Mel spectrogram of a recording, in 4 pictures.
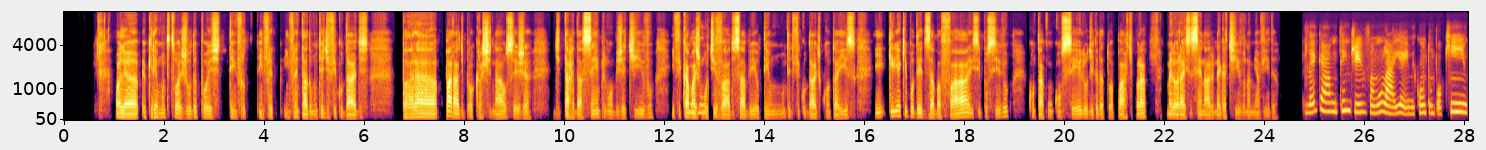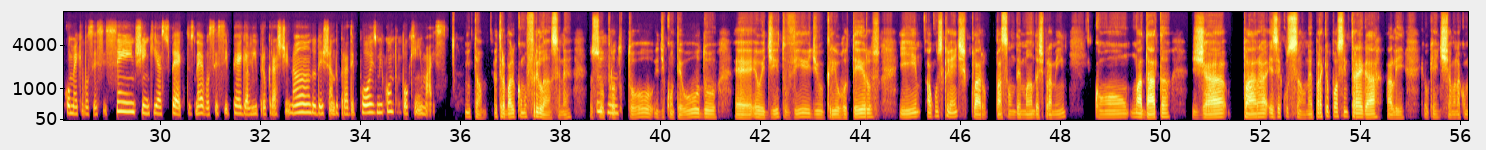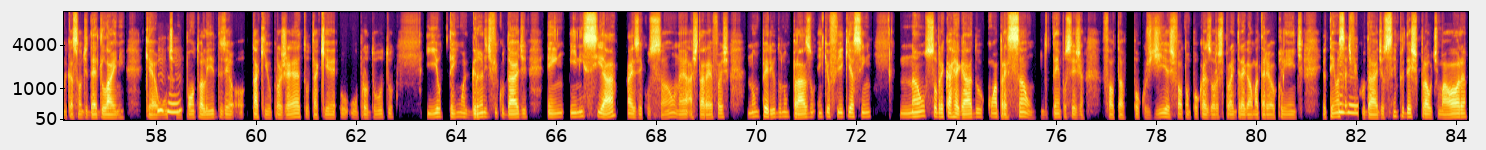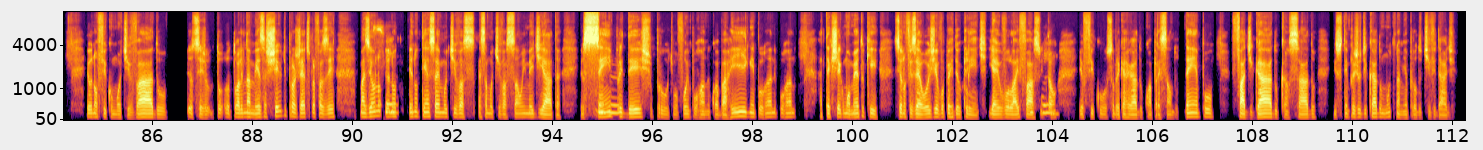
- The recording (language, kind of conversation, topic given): Portuguese, advice, Como posso parar de procrastinar e me sentir mais motivado?
- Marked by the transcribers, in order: other background noise; in English: "deadline"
